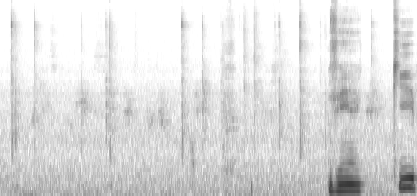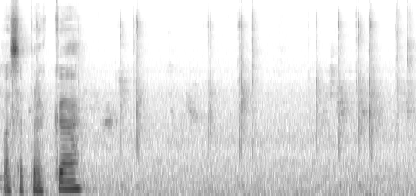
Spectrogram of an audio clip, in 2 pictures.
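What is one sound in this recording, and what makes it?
Soft game clicks tick as a character moves along.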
